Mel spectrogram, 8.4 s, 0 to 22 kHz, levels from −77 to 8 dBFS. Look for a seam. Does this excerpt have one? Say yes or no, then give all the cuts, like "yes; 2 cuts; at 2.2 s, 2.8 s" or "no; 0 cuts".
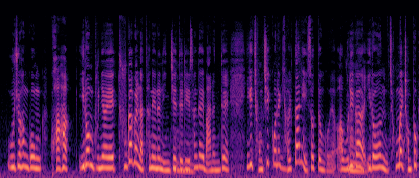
no; 0 cuts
